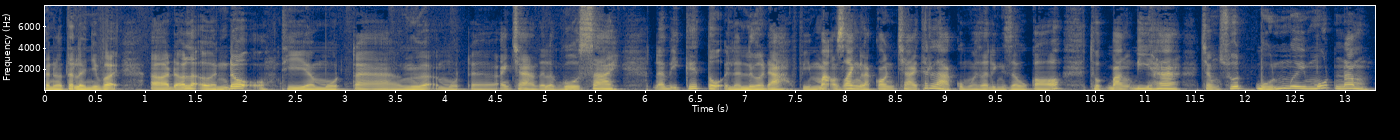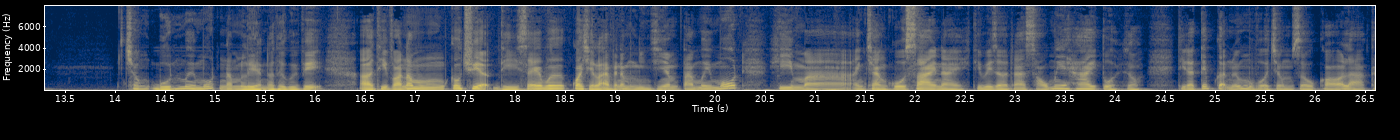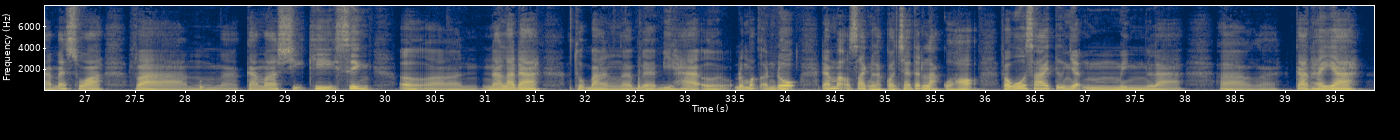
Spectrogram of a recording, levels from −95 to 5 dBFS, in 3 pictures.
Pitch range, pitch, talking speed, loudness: 110-145 Hz, 125 Hz, 195 wpm, -18 LUFS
